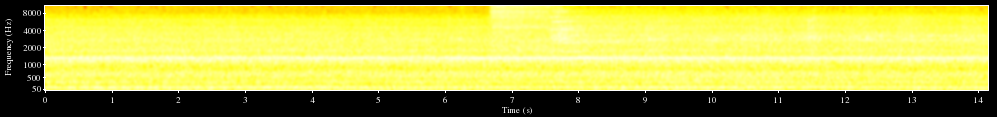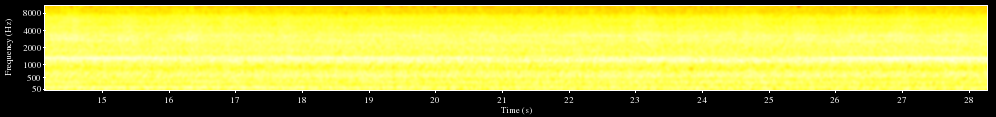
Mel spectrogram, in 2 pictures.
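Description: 15 HP Dantco bow-tie mixer running unloaded: its motor turns the disperser shaft and bow-tie blade with a steady low hum and a steady whine. There is a brief hiss about seven seconds in.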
